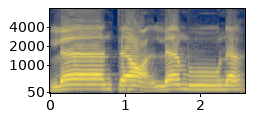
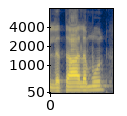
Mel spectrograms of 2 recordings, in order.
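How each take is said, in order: First: The first vowel is held long. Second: The first vowel is cut short. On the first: You do not know. The speaker calls it right. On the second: You surely know. The speaker calls it wrong.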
